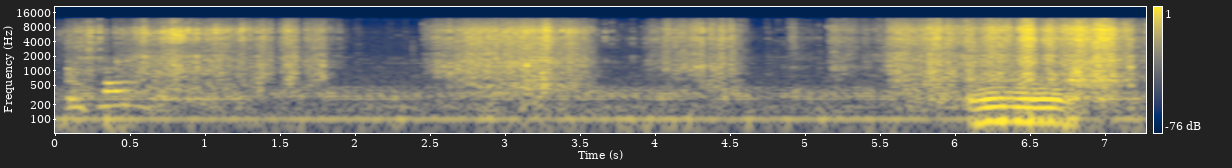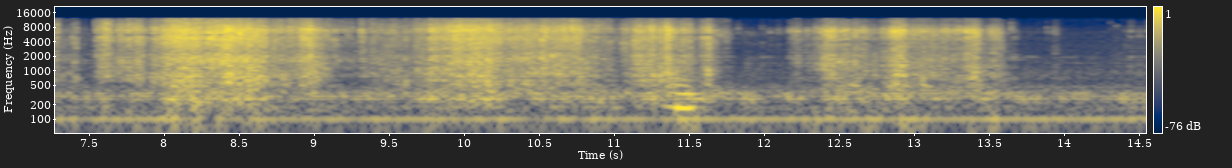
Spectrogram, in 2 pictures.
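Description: A plastic oven-roasting bag crinkling and rustling in about seven bursts as it is handled and opened by hand.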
